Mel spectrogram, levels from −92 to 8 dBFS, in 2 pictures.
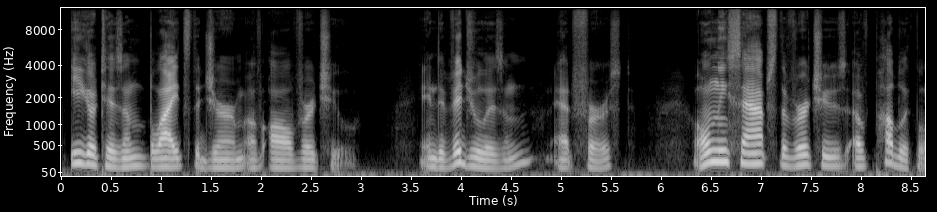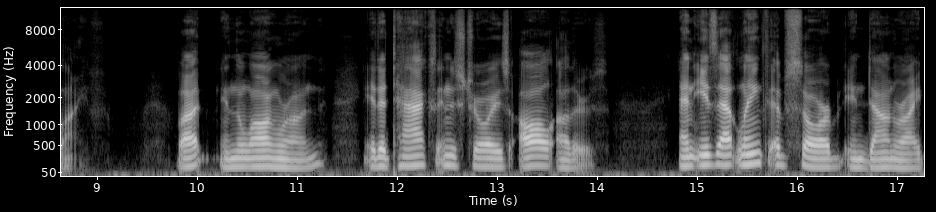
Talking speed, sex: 125 wpm, male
